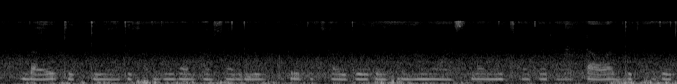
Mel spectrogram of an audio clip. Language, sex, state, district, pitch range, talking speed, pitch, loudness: Hindi, female, Uttar Pradesh, Jalaun, 230-245 Hz, 210 wpm, 240 Hz, -39 LUFS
